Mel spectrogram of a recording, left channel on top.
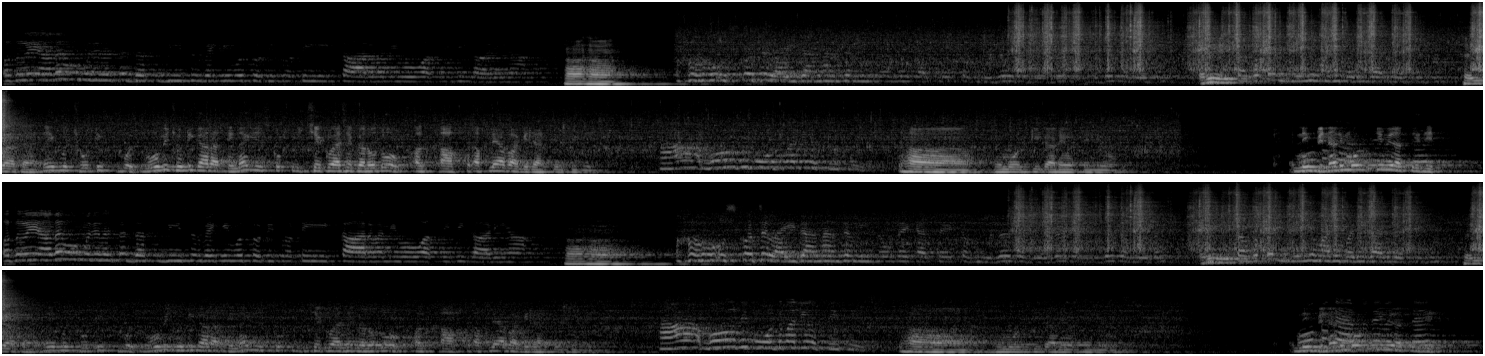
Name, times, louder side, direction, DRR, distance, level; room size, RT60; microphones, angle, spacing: voice 1, 0.0-5.3 6.7-11.7 12.0-14.4 21.4-23.5 27.8-29.1, right 2 dB, 45° right, 8 dB, 0.8 m, -45 dB
voice 2, 5.6-6.3 12.0-12.3 14.6-20.8 23.8-26.0 27.7-29.1, left 6 dB, 85° left, 9 dB, 0.4 m, -37 dB
sound 1, 6.7-26.6, left 5 dB, 65° left, 1.1 m, -53 dB
Rattle, 10.1-14.2 14.7-14.9, left 5 dB, 15° left, 0.4 m, -36 dB
13.5 x 6.2 x 6.0 m, 2.1 s
head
